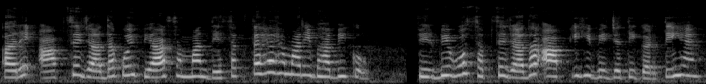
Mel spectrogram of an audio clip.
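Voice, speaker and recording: A woman's voice: extremely high pitch, moderate pace, bright, forceful tone. A woman voicing an outspoken, indignant younger sister in a cartoon moral story, protesting and arguing. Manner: protesting, argumentative.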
